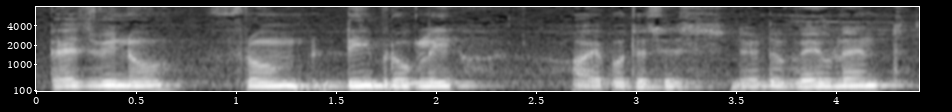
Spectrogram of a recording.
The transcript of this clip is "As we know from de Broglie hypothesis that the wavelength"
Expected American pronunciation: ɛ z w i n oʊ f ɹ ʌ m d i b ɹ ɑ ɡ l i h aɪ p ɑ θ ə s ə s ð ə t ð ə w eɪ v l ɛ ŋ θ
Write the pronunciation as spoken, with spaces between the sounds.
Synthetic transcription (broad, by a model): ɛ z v i n oʊ f ɹ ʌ m d i b ɹ ɑ ɡ l i h aɪ p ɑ t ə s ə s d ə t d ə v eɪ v l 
